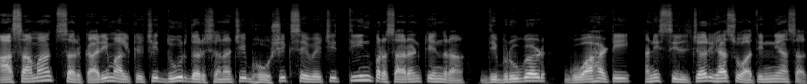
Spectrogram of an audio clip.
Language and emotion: Goan Konkani, neutral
